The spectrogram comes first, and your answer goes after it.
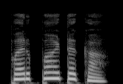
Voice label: "ಪರ್ಪಾಟಕ", Kannada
